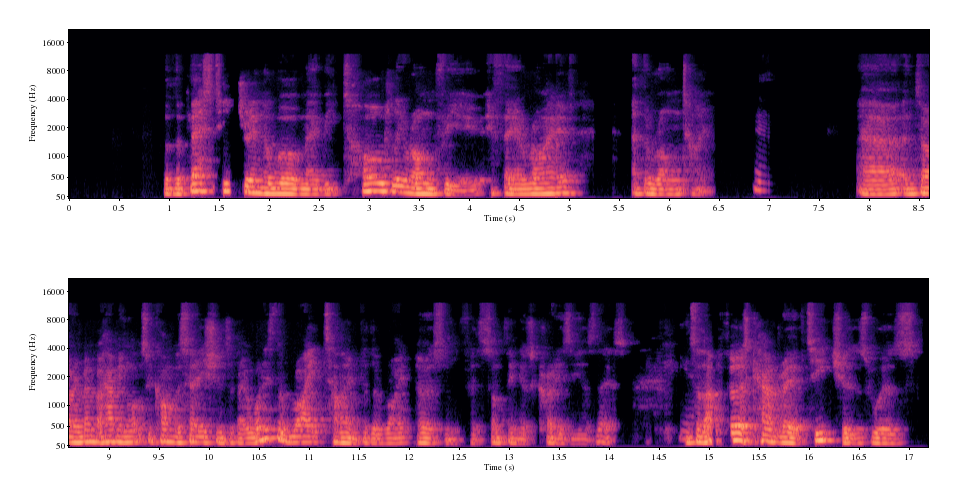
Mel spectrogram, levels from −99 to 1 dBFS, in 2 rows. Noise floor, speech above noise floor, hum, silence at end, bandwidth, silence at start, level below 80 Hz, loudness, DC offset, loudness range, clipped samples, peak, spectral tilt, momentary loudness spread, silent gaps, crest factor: -89 dBFS; 64 dB; none; 0.15 s; 12 kHz; 0.95 s; -66 dBFS; -26 LUFS; under 0.1%; 7 LU; under 0.1%; -10 dBFS; -8 dB/octave; 14 LU; none; 16 dB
